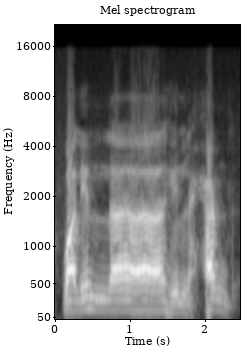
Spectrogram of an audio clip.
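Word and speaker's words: ولله الحمد: di ujungnya itu ada di ujungnya itu ada huruf d terkecil itu Qalqalah jadi kita harus membunyikan huruf itu tapi karena disitu ada huruf mati tadi sebelumnya maka qalqalahnya cukup kalau cair walillahilhamd jadi tidak bisa tidak usah terlalu tebal channel walillahilhamd jadi disitu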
